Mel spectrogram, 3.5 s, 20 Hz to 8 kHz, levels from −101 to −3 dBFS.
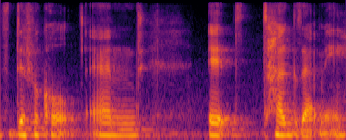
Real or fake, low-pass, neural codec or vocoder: real; 7.2 kHz; none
